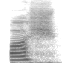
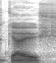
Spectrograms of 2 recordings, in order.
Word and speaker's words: gouache: Well, I personally have not worked with gouache before. I know what it is. But is that how you pronounce it? I thought it was go. No, it's gouache. Gouache.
